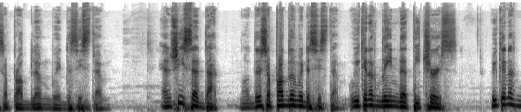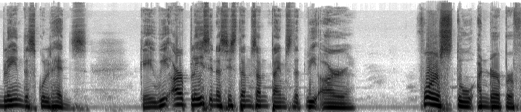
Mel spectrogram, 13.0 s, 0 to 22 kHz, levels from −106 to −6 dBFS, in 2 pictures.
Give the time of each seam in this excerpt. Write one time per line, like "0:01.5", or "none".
none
